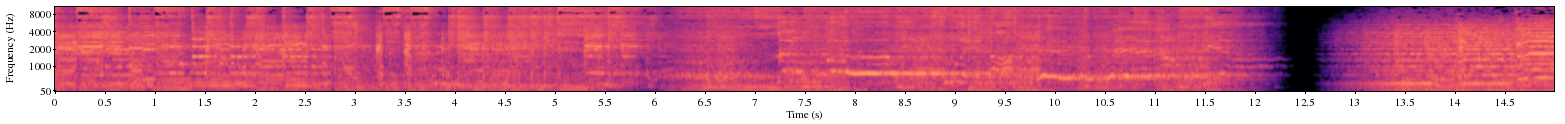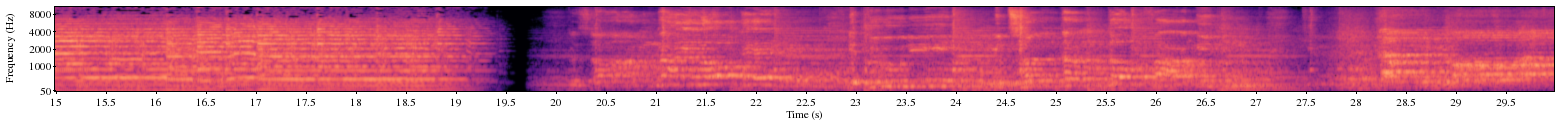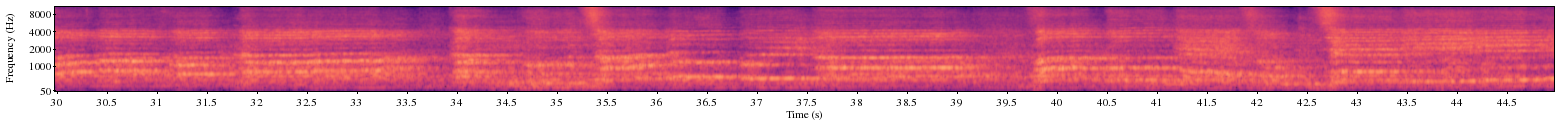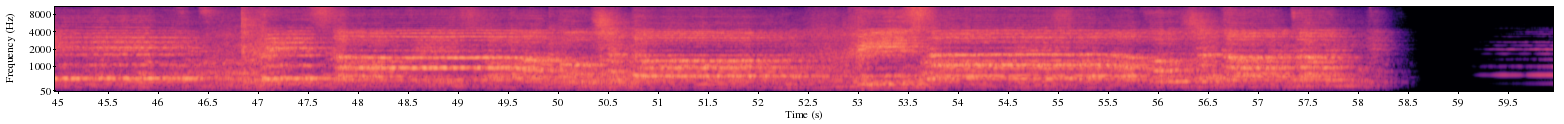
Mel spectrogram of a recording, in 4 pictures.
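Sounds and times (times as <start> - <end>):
mixed choir singing in harmony: 6.1 - 12.1, 27.5 - 58.6.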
